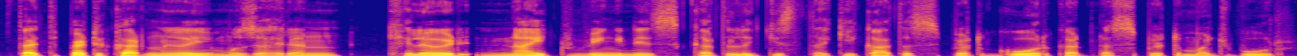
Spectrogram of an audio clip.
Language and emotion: Kashmiri, neutral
